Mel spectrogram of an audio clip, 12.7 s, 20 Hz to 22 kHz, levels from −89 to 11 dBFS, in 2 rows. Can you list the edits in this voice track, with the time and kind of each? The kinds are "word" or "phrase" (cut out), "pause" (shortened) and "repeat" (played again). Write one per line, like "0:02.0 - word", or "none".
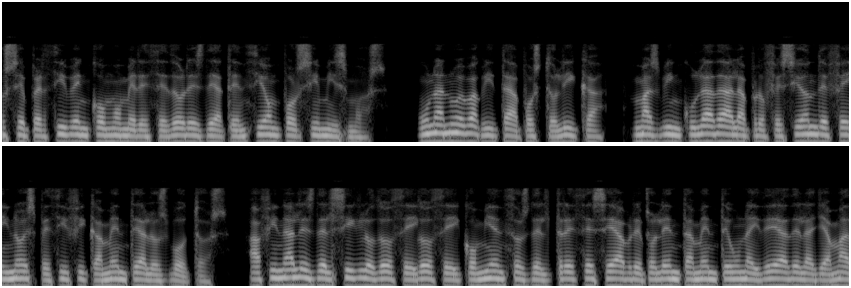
0:03.0 - pause
0:03.6 - phrase
0:04.6 - pause
0:08.1 - pause
0:09.5 - repeat
0:11.2 - word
